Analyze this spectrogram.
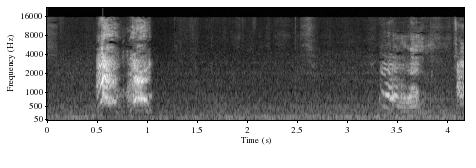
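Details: Two American Staffordshire Terriers at play: two quick, sharp barks close together early on, then a softer, rougher vocal burst after a pause, over a steady low background hum.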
